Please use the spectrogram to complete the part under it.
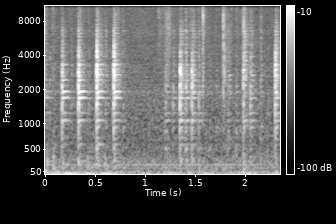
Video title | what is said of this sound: Yakan Barung (Unboxing, Testing, and Review) | It's a little loose. So there's some rattle to it.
